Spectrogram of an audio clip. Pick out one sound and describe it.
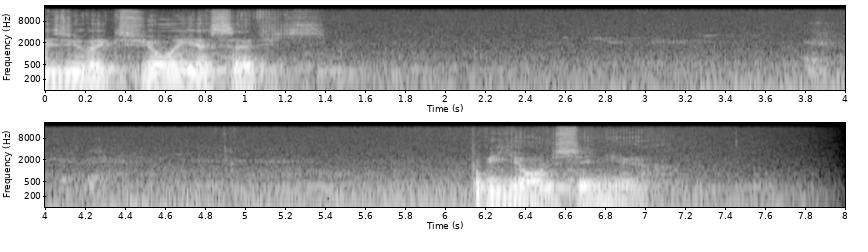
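An elderly man chants into a microphone.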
